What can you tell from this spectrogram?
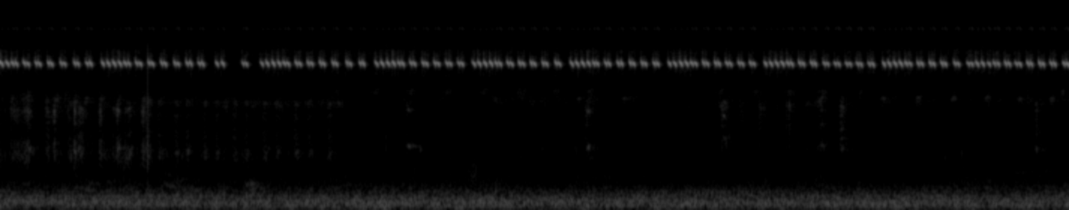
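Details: Rice-field crickets produce rapid bursts of shrill, high chirps in an almost unbroken stream, pausing briefly now and then, over a soft low background hum.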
